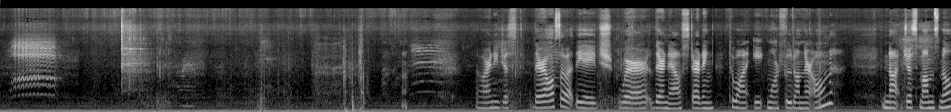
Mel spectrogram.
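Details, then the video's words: Lambs at Ewetopia Farms, still with their mothers but topped up by bottle twice a day from a hand-made feeder, bleat in a busy overlapping chorus of wavering, quavering cries. A quiet stretch comes first, and a steady low hum runs throughout. "Sheep Farming: Bottle Feeding Lambs"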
